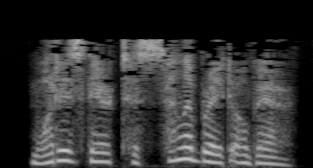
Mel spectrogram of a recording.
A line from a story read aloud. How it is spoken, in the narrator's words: She whispered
